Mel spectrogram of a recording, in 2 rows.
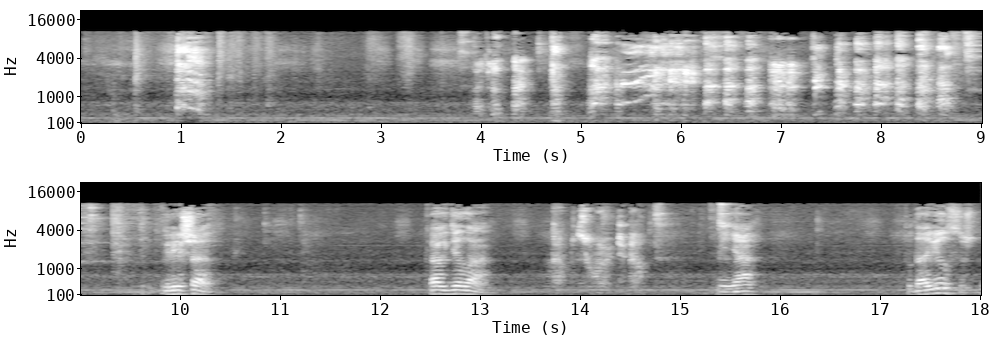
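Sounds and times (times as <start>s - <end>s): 
grey parrot chattering: 0.9s - 1.4s, 3.8s - 9.2s, 13.6s - 15.0s
speech: 9.9s - 10.4s, 12.5s - 13.2s, 15.4s - 15.8s, 17.3s - 18.0s.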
